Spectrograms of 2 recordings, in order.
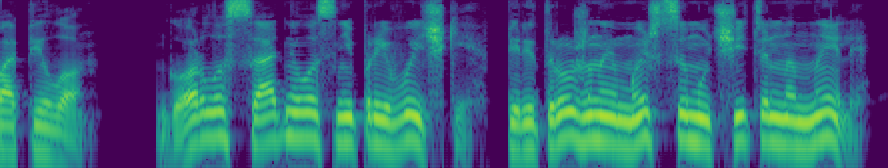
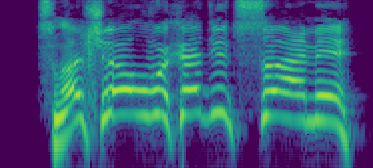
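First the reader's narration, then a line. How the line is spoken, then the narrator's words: Shouted reply. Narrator (Russian): прокричал в ответ Феннер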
